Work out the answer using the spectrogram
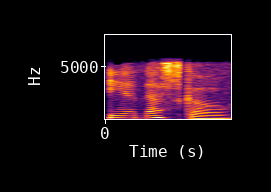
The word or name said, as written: Ionesco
